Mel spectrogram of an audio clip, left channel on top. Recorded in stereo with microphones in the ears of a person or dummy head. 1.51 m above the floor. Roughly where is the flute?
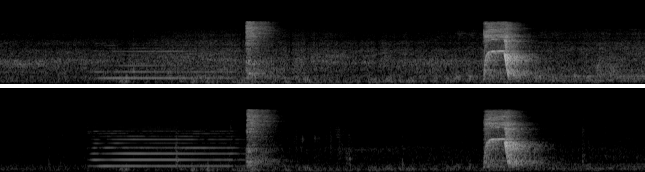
Right.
